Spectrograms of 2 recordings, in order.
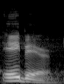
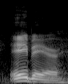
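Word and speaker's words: Hebert: finish up with Jeff a beer now you gotta have to have had to correct people with the pronunciations in his a bear is silent H and an accent on the e it's a good local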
